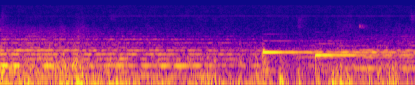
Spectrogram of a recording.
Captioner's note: soft piano music; thunder rumbling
